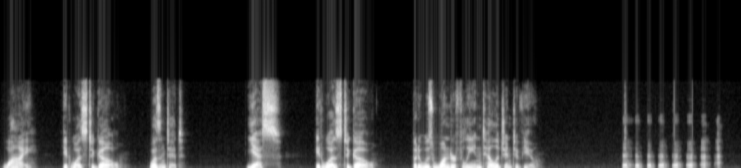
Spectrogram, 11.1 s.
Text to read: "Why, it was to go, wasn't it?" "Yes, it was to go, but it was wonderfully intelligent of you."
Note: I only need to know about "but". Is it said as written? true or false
true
